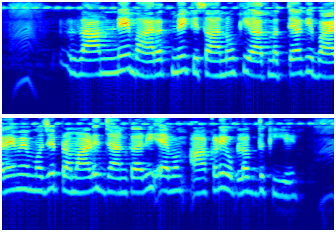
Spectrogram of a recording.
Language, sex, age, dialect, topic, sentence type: Hindi, female, 18-24, Kanauji Braj Bhasha, agriculture, statement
